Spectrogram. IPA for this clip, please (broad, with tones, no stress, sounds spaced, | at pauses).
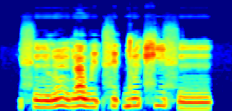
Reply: sʰ ĩ˨ l ũ˦˨ ɡ ã˦˨ w ɪ˦ ʔ s ɪ˦ ʔ d ũ˦˨ t͡ɕʰ i˦˨ sʰ ĩ˨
